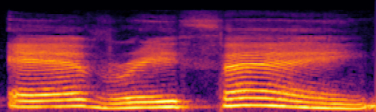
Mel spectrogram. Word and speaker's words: everything: Você não pronuncia o segundo E de everything. Então, do V vai pro RI, já. Everything. O G final também não é pronunciado.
